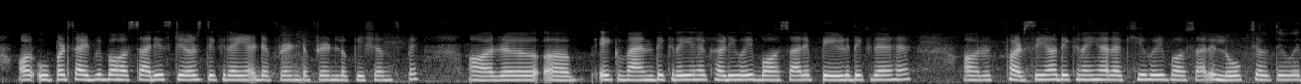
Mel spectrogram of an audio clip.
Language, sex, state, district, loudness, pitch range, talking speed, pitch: Hindi, female, Bihar, Saran, -15 LUFS, 205-220 Hz, 185 wpm, 215 Hz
